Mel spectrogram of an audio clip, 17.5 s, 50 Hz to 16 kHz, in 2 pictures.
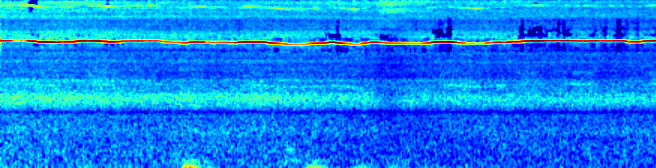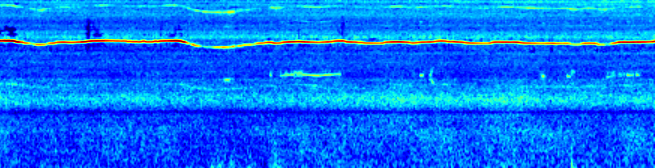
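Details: Dental high-speed handpiece reducing tooth #46 on a phantom for a full metal crown preparation, cutting down to the margin 0.5 mm above the gingiva to break contact; steady high-pitched whine with slight pitch dips under load.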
